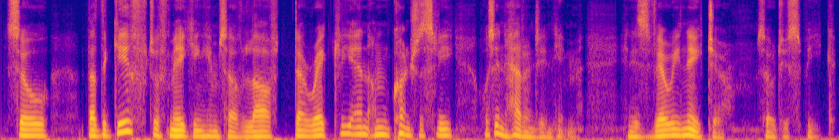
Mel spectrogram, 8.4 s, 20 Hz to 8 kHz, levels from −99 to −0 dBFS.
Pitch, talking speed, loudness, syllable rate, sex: 115 Hz, 155 wpm, -18 LUFS, 5.1 syllables/s, male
